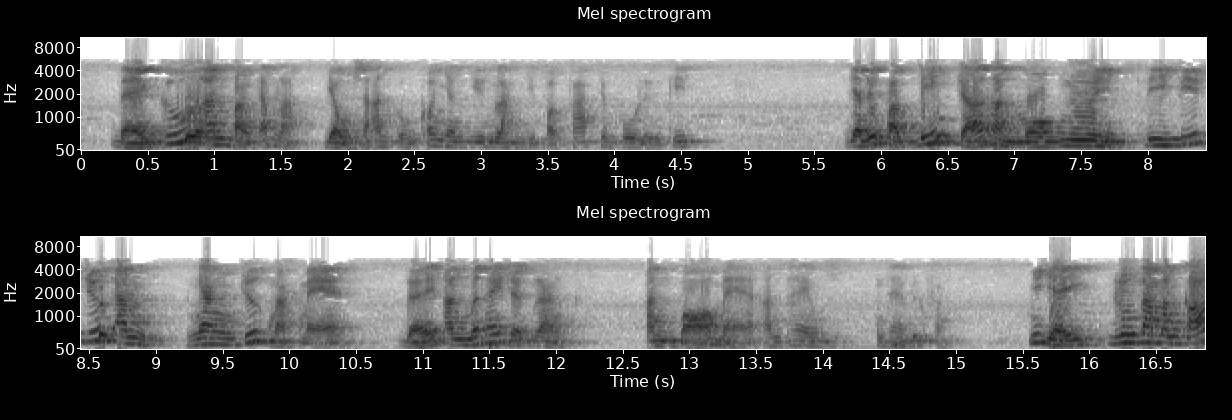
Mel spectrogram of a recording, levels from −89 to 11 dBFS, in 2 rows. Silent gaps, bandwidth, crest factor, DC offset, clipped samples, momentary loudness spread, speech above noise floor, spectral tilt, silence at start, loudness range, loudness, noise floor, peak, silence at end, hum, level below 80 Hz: none; 11 kHz; 12 dB; under 0.1%; 0.6%; 16 LU; 32 dB; -7 dB/octave; 0.25 s; 9 LU; -10 LUFS; -42 dBFS; 0 dBFS; 0 s; none; -44 dBFS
